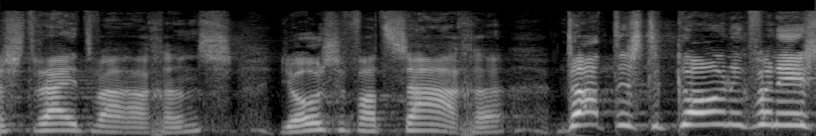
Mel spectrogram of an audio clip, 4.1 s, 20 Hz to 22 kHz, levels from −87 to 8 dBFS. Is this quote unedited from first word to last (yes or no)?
no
